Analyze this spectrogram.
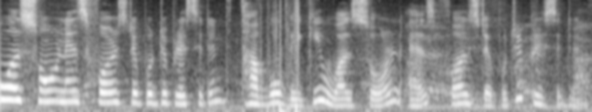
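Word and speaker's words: Thabo Mbeki: থাবুবে বেকি ঠিক আছে এখানে এম টা কিন্তু সাইলেন্ট থাকবে দেন থাবু বেকি ওয়াজ সর্ন ফার্স্ট ডেপুটি প্রেসিডেন্ট সো হু ওয়াজ সর্ন ফার্স্ট ডেপুটি প্রেসিডেন্ট থাবু বেকি ওয়াজ সর্ন ফার্স্ট ডেপুটি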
